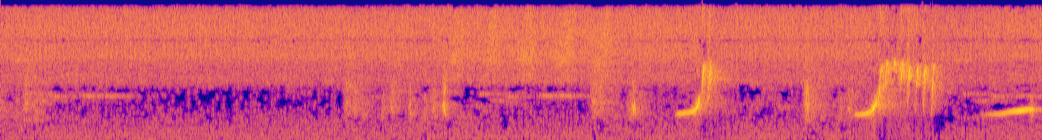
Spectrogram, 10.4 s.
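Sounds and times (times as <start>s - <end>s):
White-rumped shama song of fluty whistles in a forest: 6.7s - 7.3s, 8.5s - 10.4s.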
